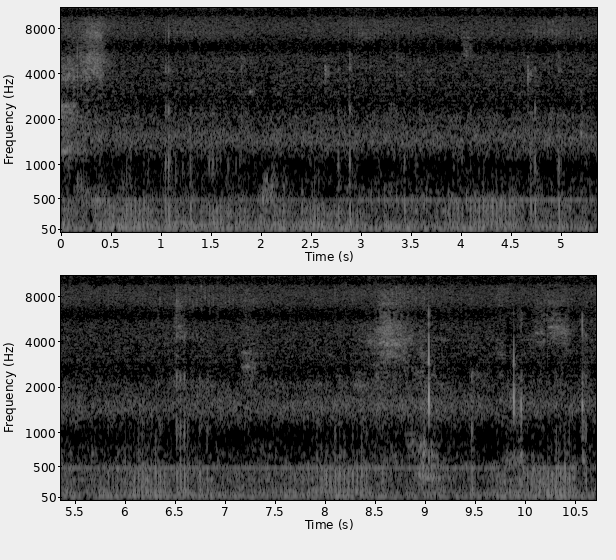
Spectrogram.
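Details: A pet cat purrs with a continuous low vibrating rumble, steady throughout, with a few soft clicks and light rustles on top and a faint background hum.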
